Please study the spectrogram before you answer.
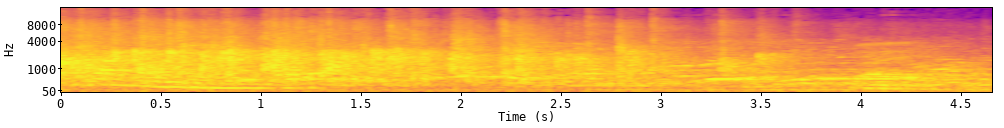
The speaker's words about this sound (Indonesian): Tepuk tangan.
